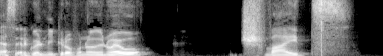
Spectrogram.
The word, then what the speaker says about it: Schweiz: Esto se pronuncia, me acerco el micrófono de nuevo, Schweiz, Schweiz, Schweiz.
